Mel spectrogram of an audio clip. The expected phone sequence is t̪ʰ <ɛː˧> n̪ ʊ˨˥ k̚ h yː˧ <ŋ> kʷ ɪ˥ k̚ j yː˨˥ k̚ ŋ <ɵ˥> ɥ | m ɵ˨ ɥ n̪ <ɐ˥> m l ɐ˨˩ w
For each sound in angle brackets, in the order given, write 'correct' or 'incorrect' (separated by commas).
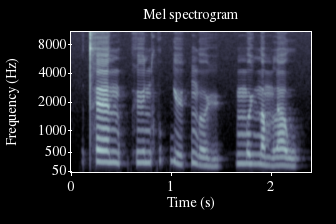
correct, incorrect, incorrect, incorrect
